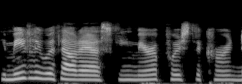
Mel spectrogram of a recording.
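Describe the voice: Plain reading aloud, the intonation fairly even.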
